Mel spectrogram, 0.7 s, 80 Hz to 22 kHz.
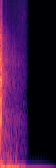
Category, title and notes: Instrument samples > Percussion
fat kick 1 clicky
A clicky (overbassy) fatkick.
